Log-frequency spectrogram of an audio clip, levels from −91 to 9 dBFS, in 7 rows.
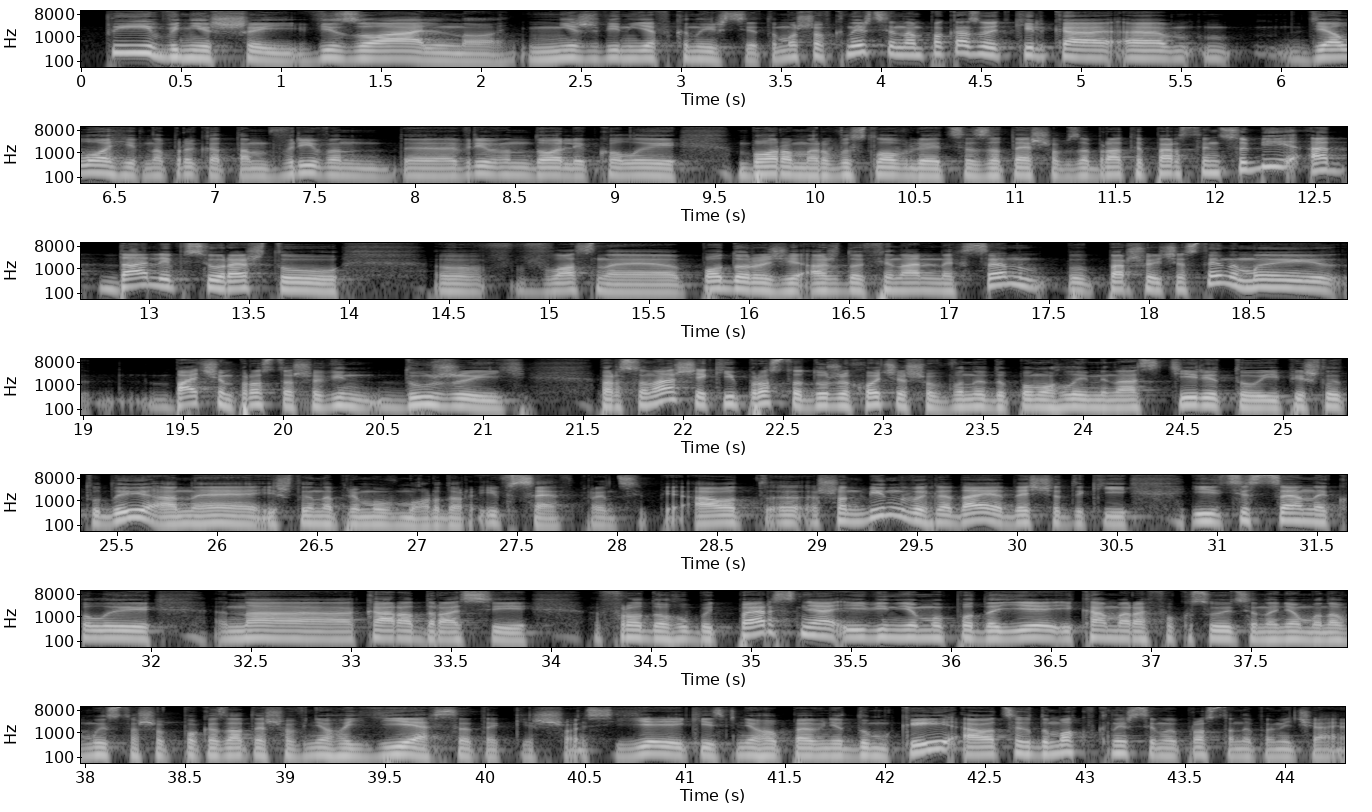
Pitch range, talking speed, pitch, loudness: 120-145 Hz, 165 wpm, 130 Hz, -20 LUFS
